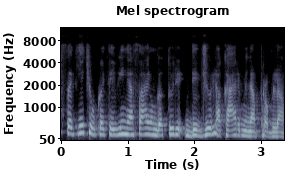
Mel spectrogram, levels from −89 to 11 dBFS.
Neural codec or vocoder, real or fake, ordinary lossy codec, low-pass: none; real; Opus, 24 kbps; 7.2 kHz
